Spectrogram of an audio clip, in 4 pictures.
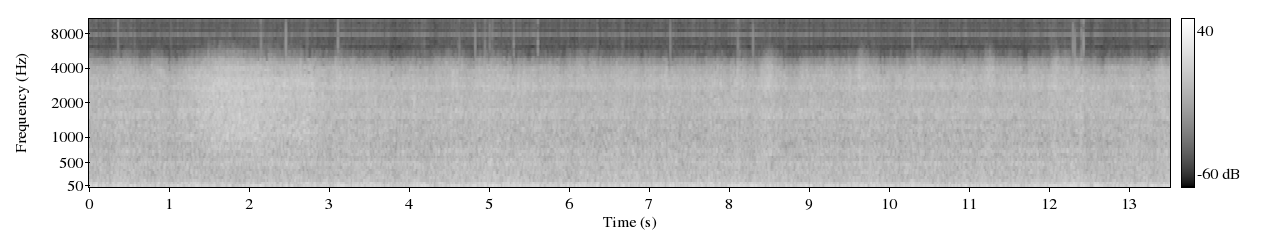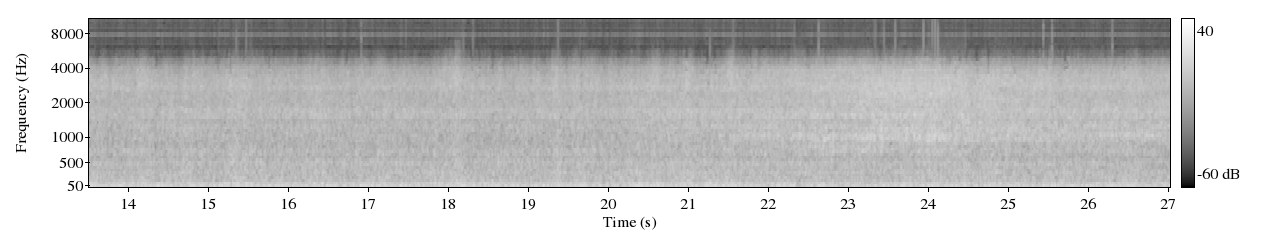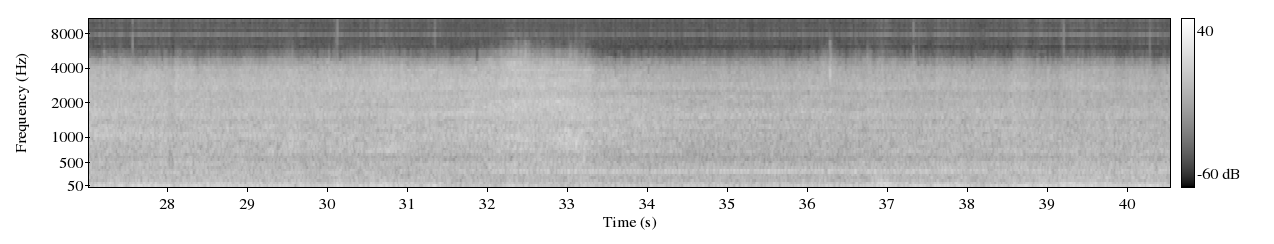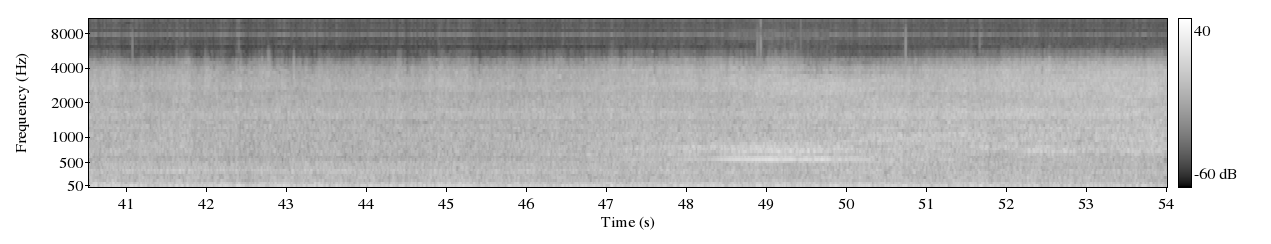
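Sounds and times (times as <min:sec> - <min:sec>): car driving road noise: 0:00.0 - 0:54.0
faint hum: 0:44.3 - 0:54.0.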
